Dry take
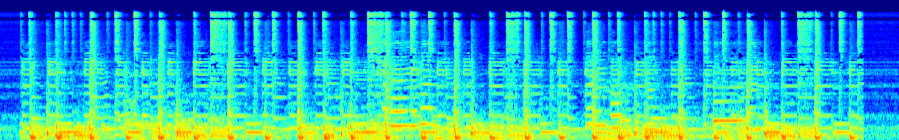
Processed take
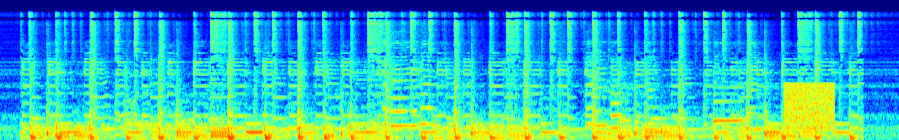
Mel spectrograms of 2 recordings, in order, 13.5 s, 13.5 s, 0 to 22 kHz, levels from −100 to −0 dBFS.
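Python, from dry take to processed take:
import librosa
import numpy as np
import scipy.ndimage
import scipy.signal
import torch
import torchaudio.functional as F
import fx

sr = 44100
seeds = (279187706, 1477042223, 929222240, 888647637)

p1 = fx.rider(x, sr, range_db=4, speed_s=2.0)
p2 = fx.peak_eq(p1, sr, hz=150.0, db=7.5, octaves=2.6, at=(3.14, 4.5))
p3 = fx.spec_paint(p2, sr, seeds[0], shape='noise', start_s=11.76, length_s=0.77, low_hz=290.0, high_hz=1900.0, level_db=-25.0)
y = p3 + fx.echo_wet_highpass(p3, sr, ms=97, feedback_pct=64, hz=3800.0, wet_db=-19.0, dry=0)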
